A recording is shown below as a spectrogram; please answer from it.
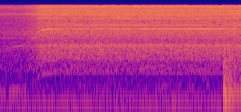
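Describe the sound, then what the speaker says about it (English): A power drill with a small bit spins up after a short pause and whines steadily at high speed, close by, drilling holes in an aquarium lid, ending with a brief clunk. "So drilling the holes is simple, just a little drill bit"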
